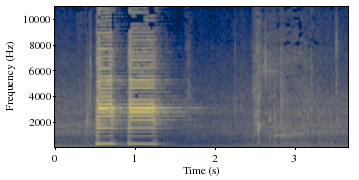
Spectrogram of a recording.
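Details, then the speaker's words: 1970 Plymouth Superbird horn, powered directly with a probe. It gives two short, clear, buzzy beeps, each about a quarter second. The horn itself works but not from the normal circuit; a blown fuse is suspected. "There it is. There it is. Meep meep. I even gave blood. Oh. Sacrificed blood to it. Oh no. So it works."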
